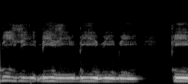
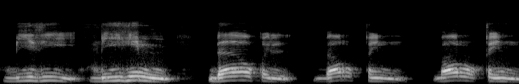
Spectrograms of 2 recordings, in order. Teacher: واحرص على الشدة والجهر الذي فيها، أي احرص على الشدة في الباء والجهر، فإن الباء حرف شديد مجهور · Shown in: second take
